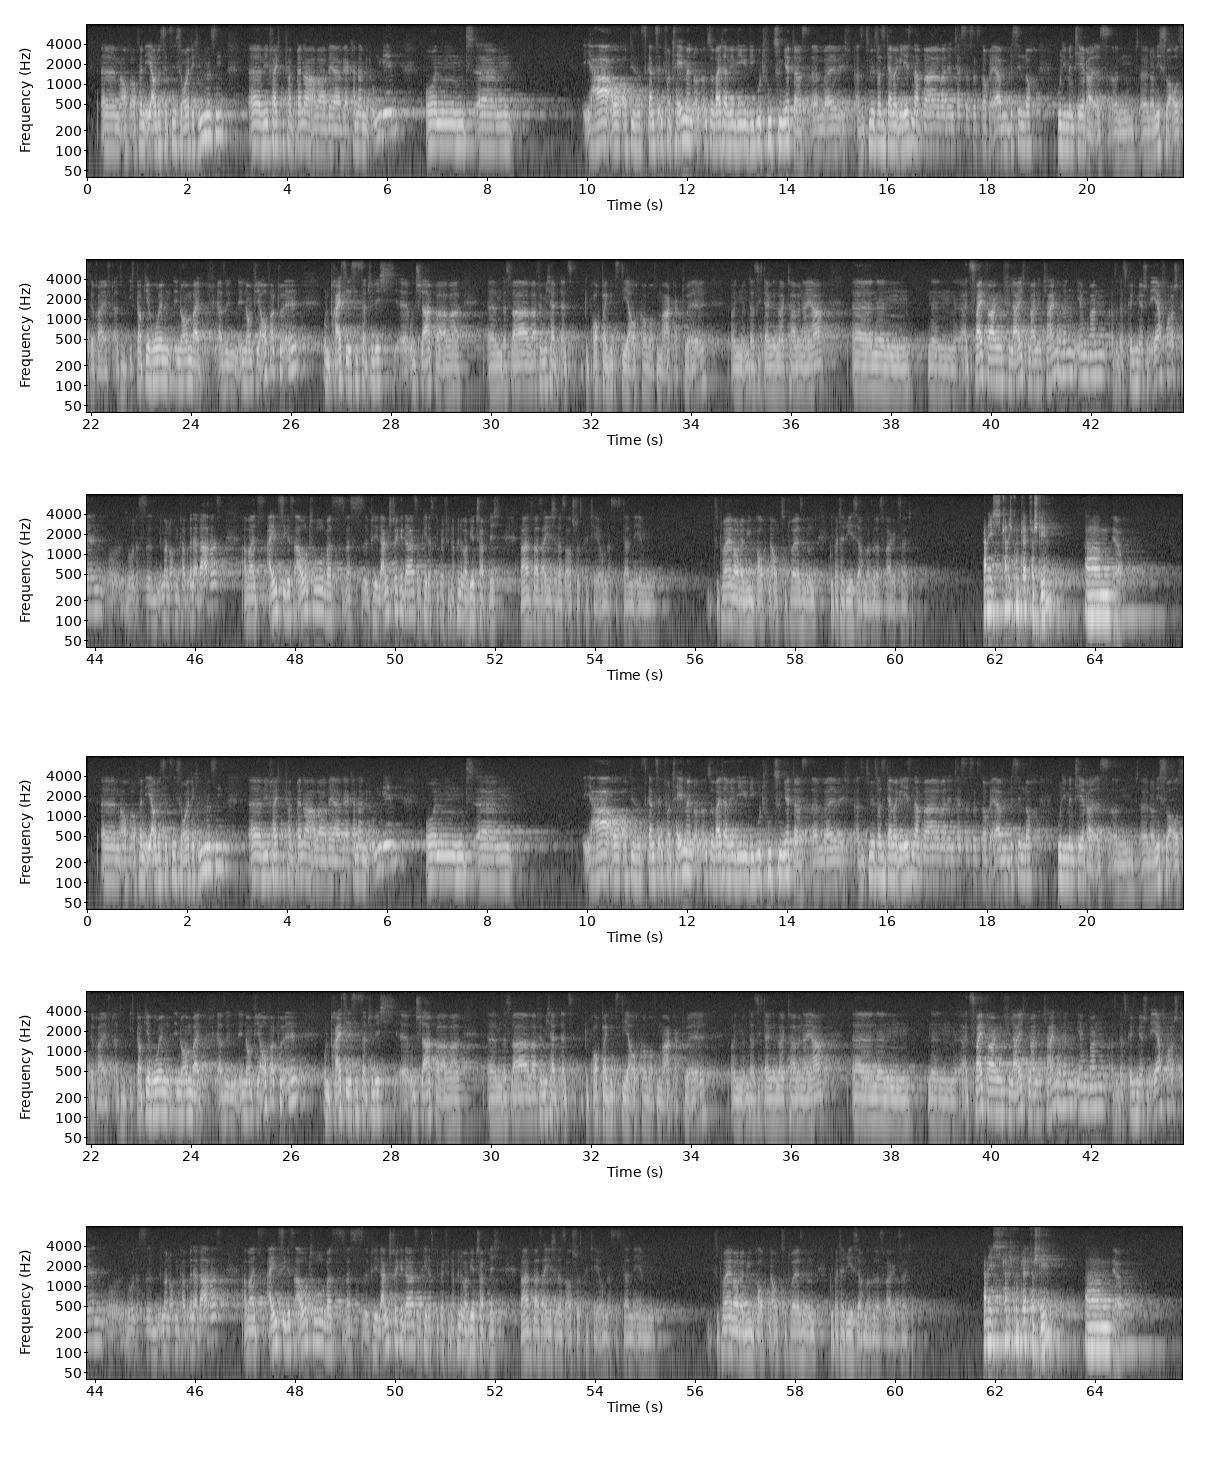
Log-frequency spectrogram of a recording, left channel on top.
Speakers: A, on the left; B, on the left.
A: ähm, auch, auch wenn E-Autos jetzt nicht so häufig hin müssen, äh, wie vielleicht ein Verbrenner, aber wer, wer kann damit umgehen? Und ähm, ja, auch, auch dieses ganze Infotainment und, und so weiter, wie, wie, wie gut funktioniert das? Ähm, weil ich, also zumindest was ich da mal gelesen habe, war, war den Test, dass das doch eher ein bisschen noch rudimentärer ist und äh, noch nicht so ausgereift. Also ich glaube, die holen enorm weit, also enorm viel auf aktuell und preislich ist es natürlich äh, unschlagbar, aber ähm, das war, war für mich halt als gebrauchtbar gibt es die ja auch kaum auf dem Markt aktuell. Und, und dass ich dann gesagt habe, naja, äh, einen, einen, äh, als Zweitwagen vielleicht mal einen kleineren irgendwann. Also das könnte ich mir schon eher vorstellen, so, so dass du immer noch einen Verbrenner da hast. Aber als einziges Auto, was, was für die Langstrecke da ist, okay, das kriegt man vielleicht noch hin, aber wirtschaftlich war es, war es eigentlich so das Ausschlusskriterium, dass es dann eben zu teuer war oder die Gebrauchten auch zu teuer sind und die Batterie ist ja auch immer so das Fragezeichen.
B: Kann ich, kann ich komplett verstehen. Ähm,
A: Ja,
